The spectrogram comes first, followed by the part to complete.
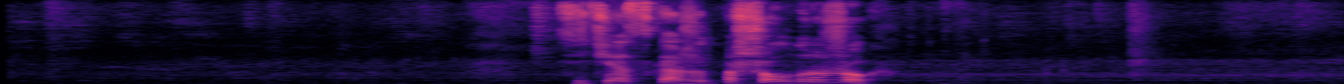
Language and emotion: Russian, neutral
